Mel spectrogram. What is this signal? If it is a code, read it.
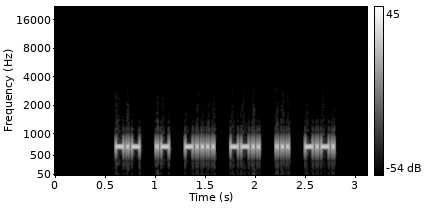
Morse code, heard as a keyed tone, about 46 wpm, spaced as for 33 wpm, 700 Hz. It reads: KA6ZSC
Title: USA Call Signs - 6 Characters - 2x Character Spacing - 45wpm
